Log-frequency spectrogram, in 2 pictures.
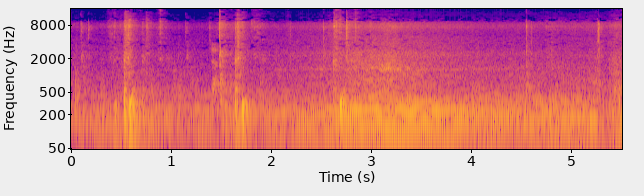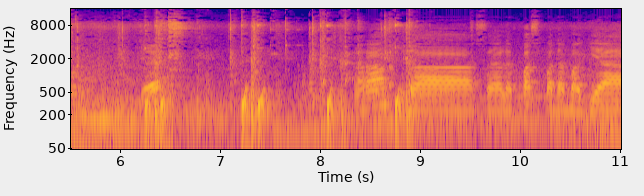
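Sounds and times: metallic clicks and knocks: 0:04.5 - 0:09.6.

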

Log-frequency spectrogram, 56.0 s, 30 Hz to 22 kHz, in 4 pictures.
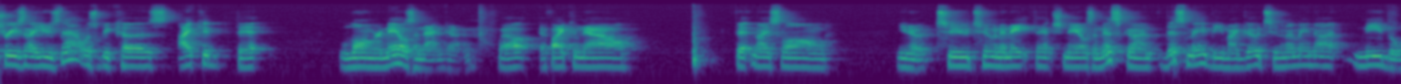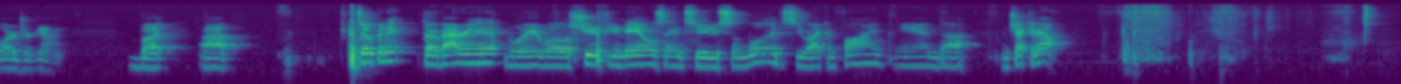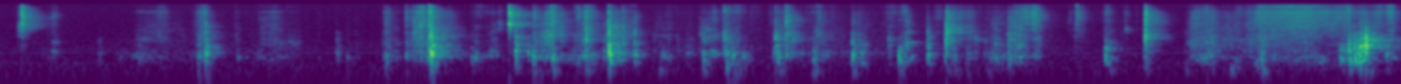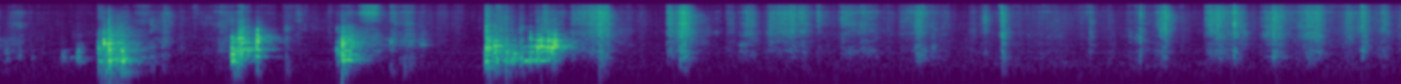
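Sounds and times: cardboard and paper rustling: 0:31.8 - 0:38.5, 0:39.9 - 0:56.0
plastic bag crinkling: 0:43.4 - 0:44.4, 0:45.0 - 0:56.0.

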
